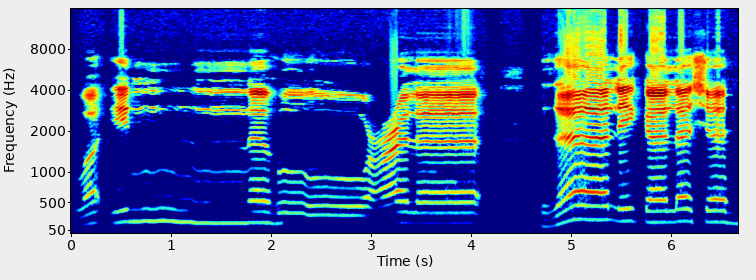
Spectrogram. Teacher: ہا کے اوپر الٹا پیش ہے، ایک الف کے برابر کھینچ کر پڑھیں گے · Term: کھڑی زبر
